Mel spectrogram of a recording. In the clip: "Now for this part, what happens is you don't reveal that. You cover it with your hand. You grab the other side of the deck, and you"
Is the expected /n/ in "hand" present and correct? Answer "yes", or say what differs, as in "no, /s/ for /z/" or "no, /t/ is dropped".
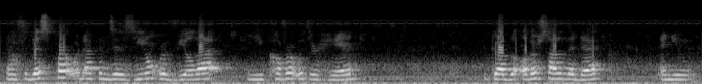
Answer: no, /n/ is dropped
